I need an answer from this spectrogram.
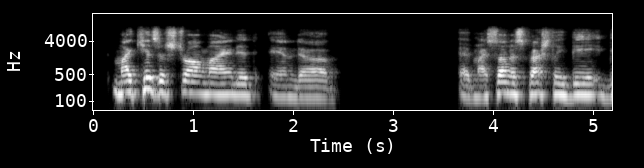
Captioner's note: none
